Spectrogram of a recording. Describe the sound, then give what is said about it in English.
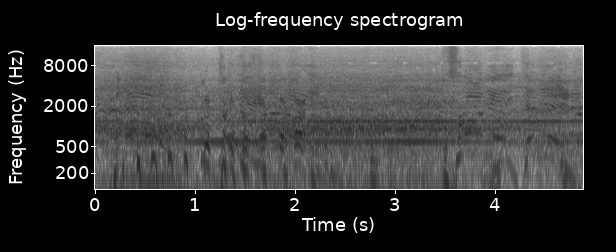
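A hair dryer, held about a foot from a person's left temple, whirs loudly and steadily for the whole stretch, a constant airy roar with a faint whine, while muffled voices and a bit of chuckling murmur underneath. “Well, if you put a hairdryer on a bed, if you block the in.”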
